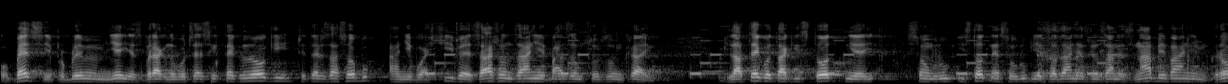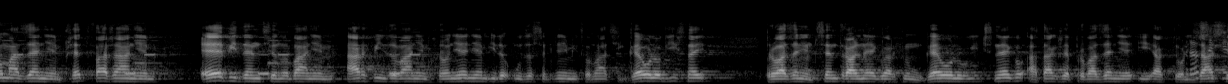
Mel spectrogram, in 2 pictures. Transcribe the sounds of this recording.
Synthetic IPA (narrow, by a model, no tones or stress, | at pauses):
ɔ̰bɛt̪sɲɛpɾɔblɛmɛmɲɛjɛsd̪t̪̚bɾaknɔvɔt͡ʂɛsnɘxt̪ɛxnɔlɔɡʲjit͡ʂɘt̪ɛʐzasɔbufaɲɛvwaɕt͡ɕivɛzaʐɔ̃nd̪zaɲɛbazɔ̃w̃fʂɛsɔvɘmkɾajṵ | d̪lat̪ɛɡɔt̪akist̪ɔt̪ɲɛ | sɔ̃w̃uist̪ɔt̪nɛsɔ̃w̃ɾuvɲɛʐzad̪aɲazvʲjɔ̃w̃zanɛznabɘvaɲɛmɡɾɔmad̪zɛɲɛmpʂɛt̪faʐaɲɛm | ɛvʲid̪ɛnt̪sʲjɔnɔvaɲɛmaɾxiizɔvaɲɛmxɾɔɲɛɲɛmid̪ɔʔud̪ɔst̪ɛmpɲeɲɛminfɔɾmat̪sʲiɡɛɔlɔɡʲit͡ʂnɛj | pɾɔvad̪zɛɲɛmt̪sɛnt̪ɾalnɛɡɔaɾxʲiumɡɛɔlɔɡʲit͡ʂnɛɡɔʔa̰t̪aɡʐɛpɾɔvad̪zɛɲɛʔiak̚t̪ualʲizat̪sʲjɛ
